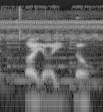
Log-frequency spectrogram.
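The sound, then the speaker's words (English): A steady, high-pitched cricket trill hums continuously on a calm night by lakes, while two brief voice-like vocal sounds rise over it. “You hear the sound of crickets as they chirp in the nearby lakes.”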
